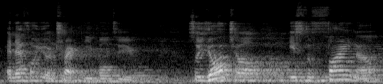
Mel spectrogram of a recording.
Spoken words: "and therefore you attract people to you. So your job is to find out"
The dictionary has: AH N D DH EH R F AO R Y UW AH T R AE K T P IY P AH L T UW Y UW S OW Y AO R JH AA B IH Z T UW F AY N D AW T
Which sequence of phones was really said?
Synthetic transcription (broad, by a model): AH N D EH F AO Y UW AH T R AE K P IY P AH L T UW Y UW S OW Y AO JH AA B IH S T UW F AY N D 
